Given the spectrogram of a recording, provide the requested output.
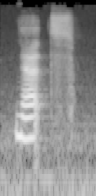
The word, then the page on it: nets: American English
